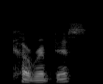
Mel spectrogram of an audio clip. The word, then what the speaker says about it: Charybdis: Well, for those of you listening, Steve, real fast, before we jump anywhere, it's pronounced Charybdis.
